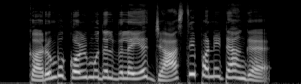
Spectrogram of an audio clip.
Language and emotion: Tamil, happy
